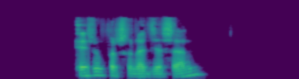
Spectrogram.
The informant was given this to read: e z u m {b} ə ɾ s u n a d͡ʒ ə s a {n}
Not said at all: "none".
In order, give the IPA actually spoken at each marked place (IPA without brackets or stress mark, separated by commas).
p, n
